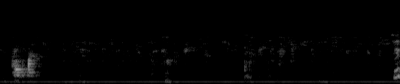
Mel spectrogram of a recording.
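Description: Quiet kitchen sounds: a brief murmur from a voice just after the start, then a few faint knocks of handling kitchenware, over a steady low hum.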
